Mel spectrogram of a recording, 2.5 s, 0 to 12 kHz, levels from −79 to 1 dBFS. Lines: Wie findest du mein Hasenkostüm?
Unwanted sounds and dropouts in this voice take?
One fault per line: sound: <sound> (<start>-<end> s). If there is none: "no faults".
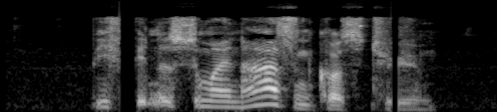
sound: dropout (0.6-0.7 s)
sound: dropout (2.0-2.0 s)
